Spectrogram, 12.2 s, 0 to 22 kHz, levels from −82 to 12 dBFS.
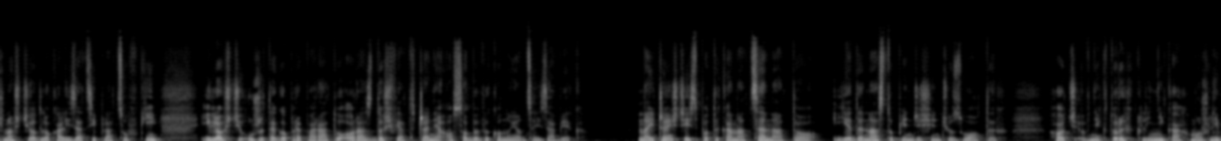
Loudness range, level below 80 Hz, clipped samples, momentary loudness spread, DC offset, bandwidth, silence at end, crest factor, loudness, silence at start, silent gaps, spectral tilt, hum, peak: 3 LU; -60 dBFS; under 0.1%; 8 LU; under 0.1%; 17 kHz; 0 s; 22 dB; -32 LUFS; 0 s; none; -5 dB/octave; none; -10 dBFS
